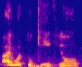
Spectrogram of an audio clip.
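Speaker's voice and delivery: light mock French accent as the composer; playful French accent voicing the composer. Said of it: "I don't know why I gave him a French accent".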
